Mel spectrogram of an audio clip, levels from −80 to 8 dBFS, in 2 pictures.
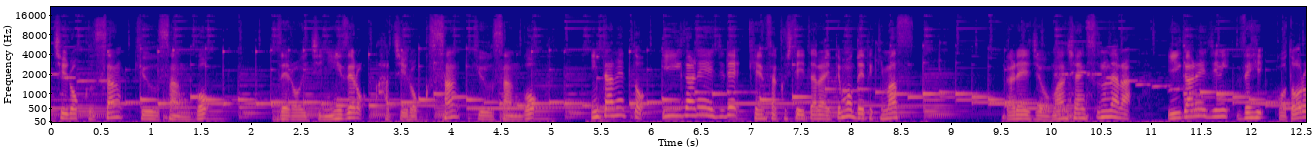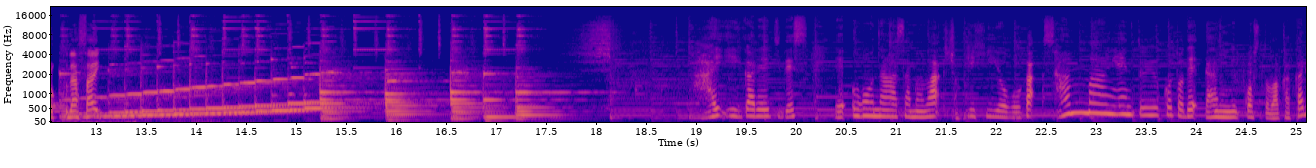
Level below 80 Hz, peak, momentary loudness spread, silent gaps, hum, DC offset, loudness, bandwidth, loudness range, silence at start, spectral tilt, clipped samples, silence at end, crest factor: -62 dBFS; -12 dBFS; 10 LU; none; none; under 0.1%; -31 LUFS; 16.5 kHz; 5 LU; 0 s; -4.5 dB/octave; under 0.1%; 0 s; 18 dB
